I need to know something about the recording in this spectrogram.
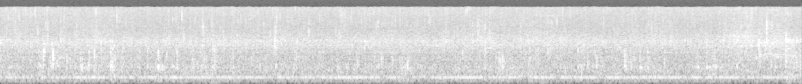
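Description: Guinness-stout braising liquid with short ribs and vegetables at a boil in an uncovered enamelled cast-iron Dutch oven: steady bubbling with faint pops. A low steady hum runs underneath.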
